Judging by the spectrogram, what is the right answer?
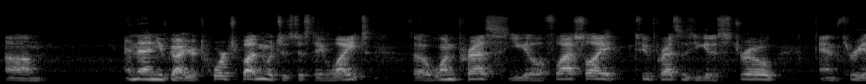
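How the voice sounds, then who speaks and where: A man with a very bright, cutting voice on the lower side walks through a product in a casual, hands-on demonstration. He explains things informally, step by step. Some background noise sits behind him. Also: poor audio. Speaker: product reviewer.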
